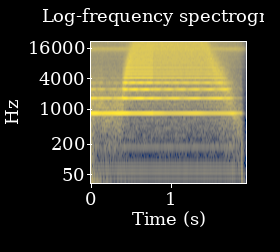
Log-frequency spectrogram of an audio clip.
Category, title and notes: Sound effects > Experimental
Analog Bass, Sweeps, and FX-169
trippy, synth, sfx, robot, bass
